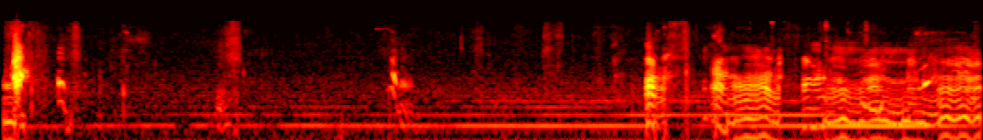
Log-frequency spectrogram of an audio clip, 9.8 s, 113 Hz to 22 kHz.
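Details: An 8-month-old Border Collie and a 9-week-old Weimaraner play fighting indoors: mostly quiet with a steady electrical hum, then a wavering run of whiny growls and yips near the end.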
